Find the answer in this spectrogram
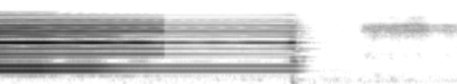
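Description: The final held note of the opening theme tune, a single sustained pitch with rich overtones, fading and cutting off about one and a half seconds in.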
